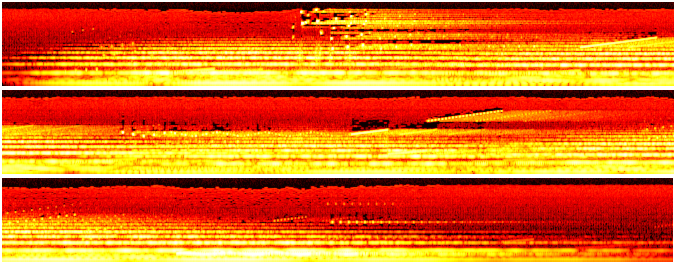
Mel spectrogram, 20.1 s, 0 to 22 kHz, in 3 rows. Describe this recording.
131-ancient-lover-ambient-loop
ambient loop.. 131bpm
